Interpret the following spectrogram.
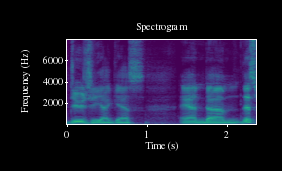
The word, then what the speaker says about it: Doogee: for those curious um you're tempted to pronounce it doggy or Doogie but it's pronounced duji I guess and um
